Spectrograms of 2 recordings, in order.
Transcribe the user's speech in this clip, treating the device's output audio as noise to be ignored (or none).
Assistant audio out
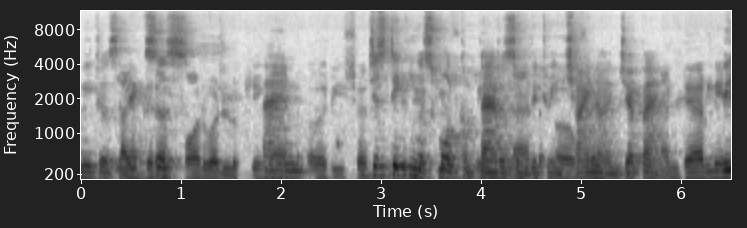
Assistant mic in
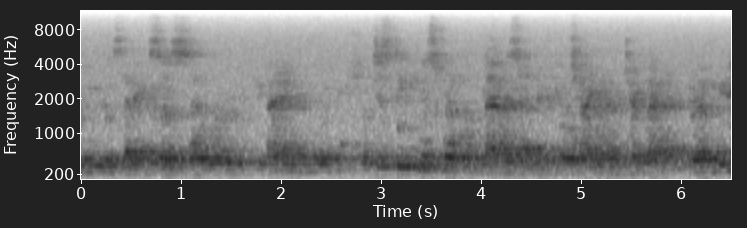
none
